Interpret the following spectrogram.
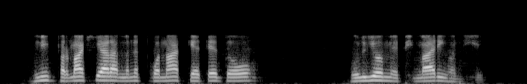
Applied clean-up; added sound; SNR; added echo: neural separator model SepFormer WHAMR!.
